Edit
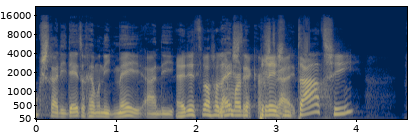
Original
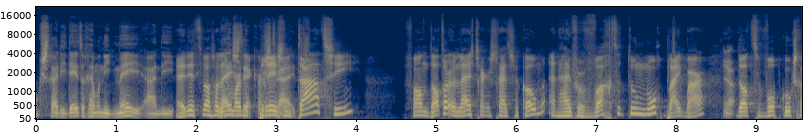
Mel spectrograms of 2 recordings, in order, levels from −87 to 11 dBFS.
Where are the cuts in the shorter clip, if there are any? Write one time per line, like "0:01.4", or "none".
none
